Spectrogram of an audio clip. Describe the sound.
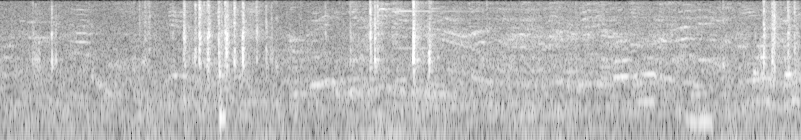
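Keyboard typing as someone writes a message during a customer-service phone call: irregular bursts of quick, light key clicks with short pauses between clusters, fairly faint overall.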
